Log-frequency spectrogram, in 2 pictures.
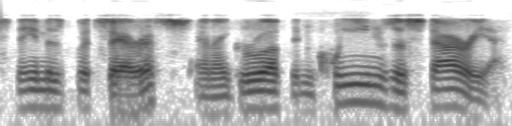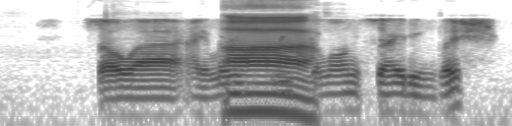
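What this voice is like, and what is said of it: New York accent. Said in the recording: “they hear my accent ... folks wonder where the accent came from, and I say this is a New York accent”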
